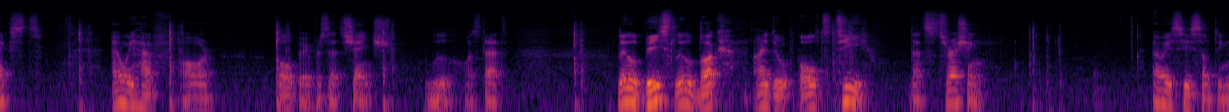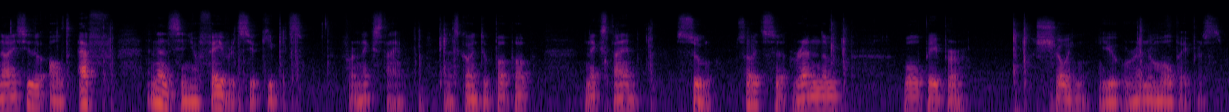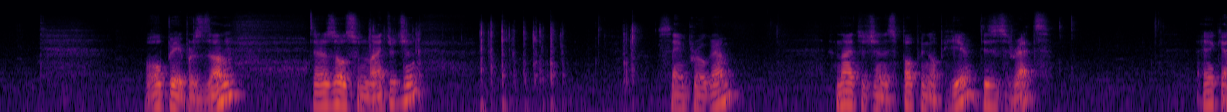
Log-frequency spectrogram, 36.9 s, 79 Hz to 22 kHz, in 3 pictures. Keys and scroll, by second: 1.7 alt+n, 2.7 alt+n, 5.8 alt+Left, 8.5 alt+t, 10.6 alt+Right, 15.1 alt+t, 16.7 alt+Right, 18.5 alt+t, 20.6 alt+Right, 22.4 alt+Right, 28.6 shift+super+d, 29.1-30.6 typing, 30.8 Return.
